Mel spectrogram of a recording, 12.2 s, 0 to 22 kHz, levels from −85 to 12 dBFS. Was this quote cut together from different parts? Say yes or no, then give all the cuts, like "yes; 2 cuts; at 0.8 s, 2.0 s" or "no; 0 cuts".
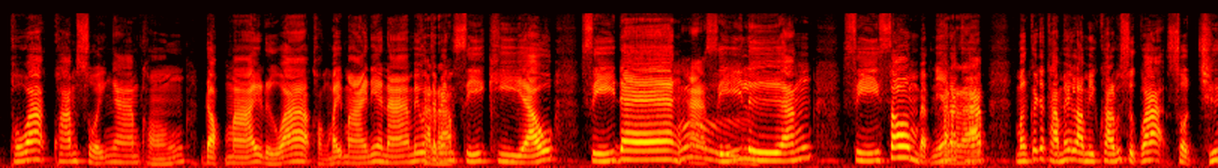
no; 0 cuts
